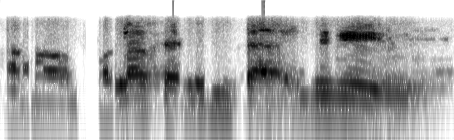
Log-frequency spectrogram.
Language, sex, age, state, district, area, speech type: Odia, male, 60+, Odisha, Sundergarh, urban, conversation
